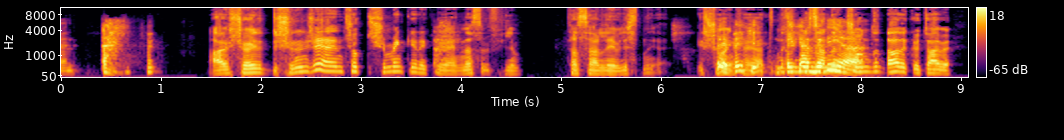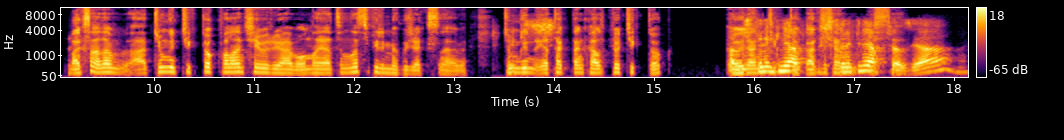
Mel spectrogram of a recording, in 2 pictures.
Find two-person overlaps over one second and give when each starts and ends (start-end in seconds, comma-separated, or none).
6.5-8.2, 15.7-17.5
